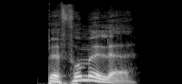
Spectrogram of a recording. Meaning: inflection of befummeln: 1. first-person singular present 2. first/third-person singular subjunctive I 3. singular imperative
- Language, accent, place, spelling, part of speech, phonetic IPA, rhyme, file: German, Germany, Berlin, befummele, verb, [bəˈfʊmələ], -ʊmələ, De-befummele.ogg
